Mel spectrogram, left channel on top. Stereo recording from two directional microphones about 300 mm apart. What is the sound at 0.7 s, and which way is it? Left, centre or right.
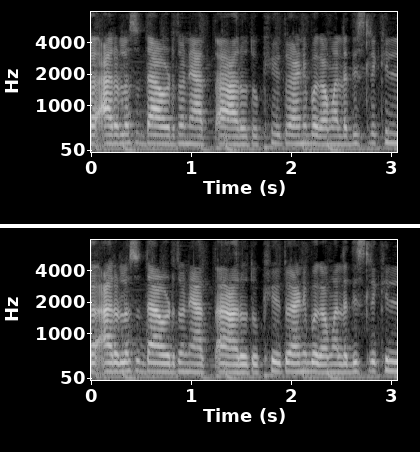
A woman's voice, left.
